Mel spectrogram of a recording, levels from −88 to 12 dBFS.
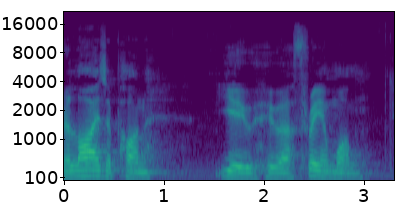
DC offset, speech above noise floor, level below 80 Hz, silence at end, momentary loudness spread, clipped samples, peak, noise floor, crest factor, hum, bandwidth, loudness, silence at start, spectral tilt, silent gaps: under 0.1%; 29 dB; -68 dBFS; 0.25 s; 14 LU; under 0.1%; -12 dBFS; -60 dBFS; 20 dB; none; 16 kHz; -31 LUFS; 0 s; -6 dB/octave; none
